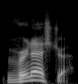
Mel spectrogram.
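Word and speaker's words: Vernestra: phrase it like this vestra do you know it's vestra and not vestra I'll learn that one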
